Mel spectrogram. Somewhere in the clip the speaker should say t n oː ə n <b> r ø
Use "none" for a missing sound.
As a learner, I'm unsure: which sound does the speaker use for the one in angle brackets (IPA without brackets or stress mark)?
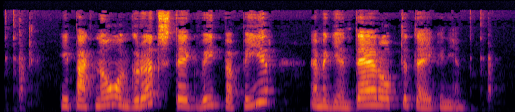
ɡ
